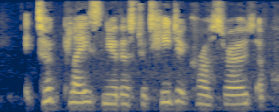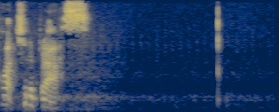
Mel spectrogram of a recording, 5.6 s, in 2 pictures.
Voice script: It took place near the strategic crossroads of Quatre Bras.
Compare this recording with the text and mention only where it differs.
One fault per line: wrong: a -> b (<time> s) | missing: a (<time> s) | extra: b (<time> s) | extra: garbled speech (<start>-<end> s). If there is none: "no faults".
no faults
